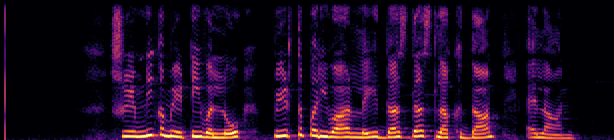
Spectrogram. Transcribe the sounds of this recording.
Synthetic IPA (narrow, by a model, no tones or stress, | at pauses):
ʃɾeːmniːkəmeːʈiːʋəlːõː | piːɾt̪pəɾɪʋaːɾləiːd̪əsd̪əsləkʰd̪aː | ɛːlaːn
